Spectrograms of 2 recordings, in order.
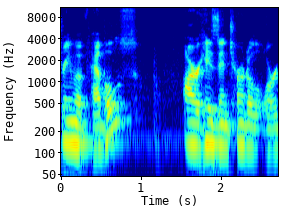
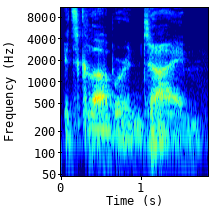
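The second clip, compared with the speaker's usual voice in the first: low, slow gravelly growl; the Thing's growl; 7 semitones lower, 5 dB quieter, slower than usual. Shown as a demonstration. Streamer showing chat how to impersonate the Thing, low growl. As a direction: growl it out deep and drawn-out. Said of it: "get the growl in your voice and go".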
